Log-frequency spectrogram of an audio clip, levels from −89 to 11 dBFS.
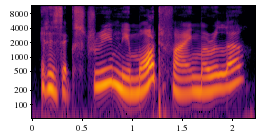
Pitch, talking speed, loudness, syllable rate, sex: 220 Hz, 135 wpm, -18 LUFS, 6.1 syllables/s, female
